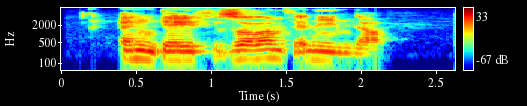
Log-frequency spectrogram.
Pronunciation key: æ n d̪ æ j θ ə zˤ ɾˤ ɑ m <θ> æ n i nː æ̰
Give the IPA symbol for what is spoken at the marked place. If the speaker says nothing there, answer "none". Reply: θ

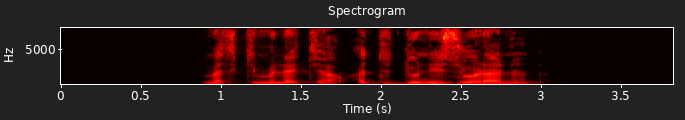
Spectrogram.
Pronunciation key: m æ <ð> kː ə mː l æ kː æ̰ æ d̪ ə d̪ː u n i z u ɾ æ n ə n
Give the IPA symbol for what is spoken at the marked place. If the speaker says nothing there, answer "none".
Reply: θ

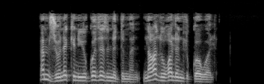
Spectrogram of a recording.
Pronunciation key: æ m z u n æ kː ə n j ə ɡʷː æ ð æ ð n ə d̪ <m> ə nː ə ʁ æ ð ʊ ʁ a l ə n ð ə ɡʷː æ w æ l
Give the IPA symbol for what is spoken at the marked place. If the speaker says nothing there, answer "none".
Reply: m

